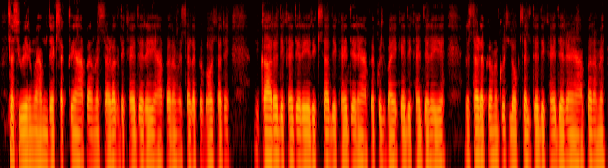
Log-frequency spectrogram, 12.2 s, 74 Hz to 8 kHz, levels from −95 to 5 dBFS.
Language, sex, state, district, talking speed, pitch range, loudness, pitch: Hindi, male, Uttar Pradesh, Muzaffarnagar, 240 wpm, 95-100 Hz, -38 LUFS, 100 Hz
